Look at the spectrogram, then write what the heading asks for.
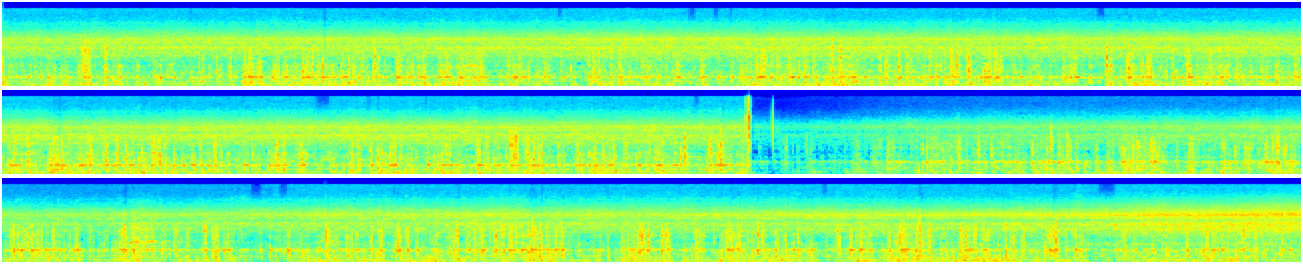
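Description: Train running at speed over suburban track, heard from an open carriage window: steady rumble and clatter of steel wheels on rails, with wind rushing onto the microphone. The sound drops out briefly about halfway through, then carries on with a slightly higher steady hum.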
